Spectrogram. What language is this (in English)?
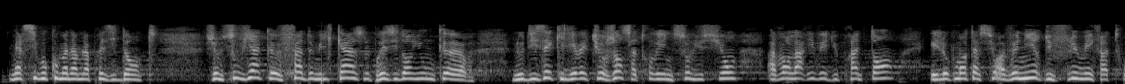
French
